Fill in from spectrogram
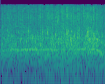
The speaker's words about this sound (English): On the final day, Cliff passed through Melbourne as thousands lined the streets to cheer him towards the finish.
